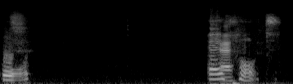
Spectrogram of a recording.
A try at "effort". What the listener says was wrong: Effort. Effort has got the schwa, this sound. Yes, well, sometimes it helps because when your brain sees the letters, it tries to trick you. It thinks, no, that must be fort. I know how to say fort, but it's not.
